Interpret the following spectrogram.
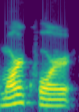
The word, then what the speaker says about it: Marquardt: So what they do is they think my first name's Mark and my last name's. Oh, how interesting. So they'll call me Mark. Uhhuh. Yeah. I say Markwart. Yeah. They they just totally don't even catch that I said.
